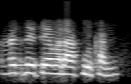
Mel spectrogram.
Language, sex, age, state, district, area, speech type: Nepali, female, 18-30, West Bengal, Alipurduar, urban, conversation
